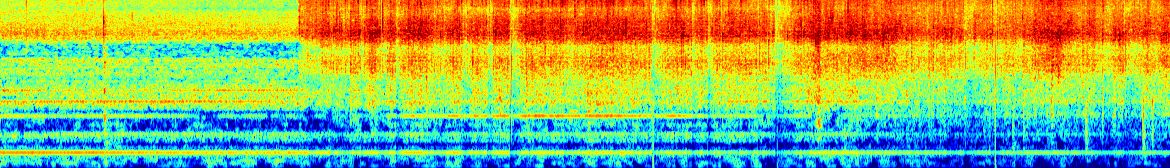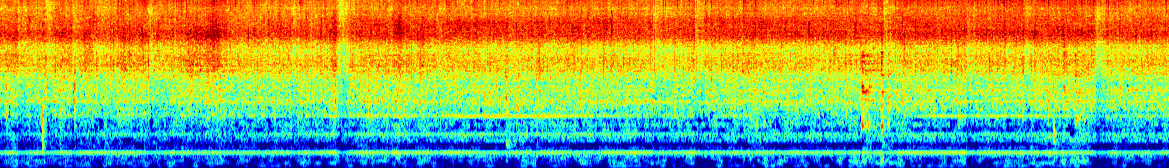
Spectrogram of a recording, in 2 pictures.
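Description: Minced garlic and black fungus sizzling in hot oil in a wok as they are stirred. The sizzle gets louder a few seconds in. A steady machine hum runs underneath.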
